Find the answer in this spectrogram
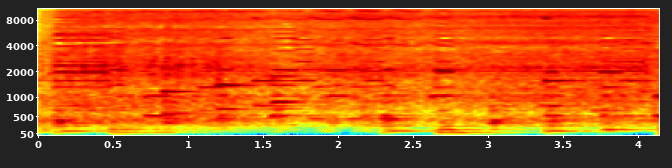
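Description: Braun hand blender running steadily in a jug, pureeing chunks of potato, cabbage and apple with yogurt, heard under light background music with a bass line.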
